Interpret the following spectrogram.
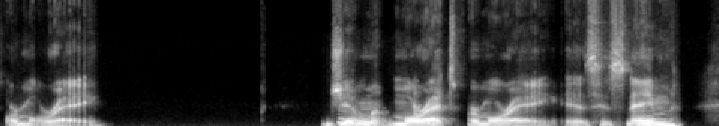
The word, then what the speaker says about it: Moret: You'll have to help me with the name pronunciation. Jim Moret or Moray?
